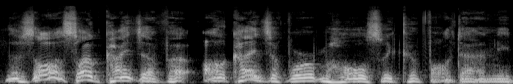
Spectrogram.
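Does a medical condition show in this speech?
Yes: spinocerebellar ataxia; rare neuromuscular disease, mobility challenged, disabilities for over 20 years, seen by neurologist; speech impediment.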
